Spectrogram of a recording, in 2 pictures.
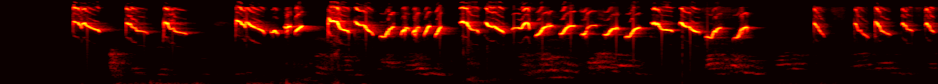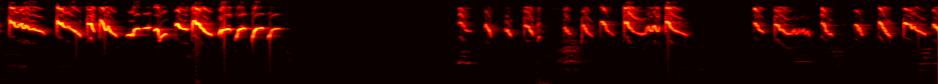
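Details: Long stretch of white-eye pancingan song used to get other white-eyes singing fast 'nembak': dense, rapid, high twittering downslurs running for seconds, breaking off in a clear gap, then resuming in shorter bursts.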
